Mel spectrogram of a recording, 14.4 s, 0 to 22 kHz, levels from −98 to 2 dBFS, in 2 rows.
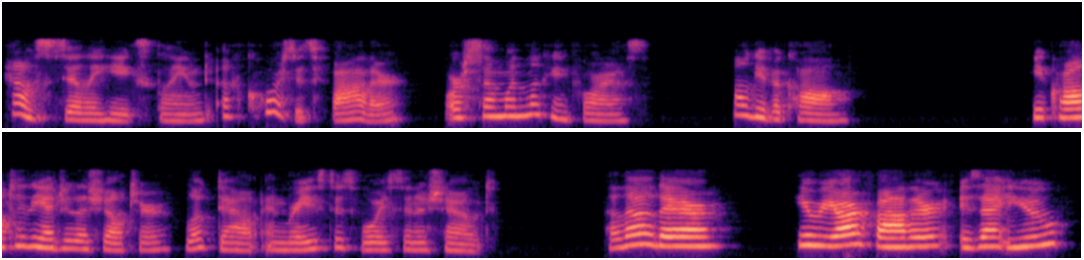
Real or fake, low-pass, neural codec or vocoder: fake; 7.2 kHz; codec, 24 kHz, 6 kbps, HILCodec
